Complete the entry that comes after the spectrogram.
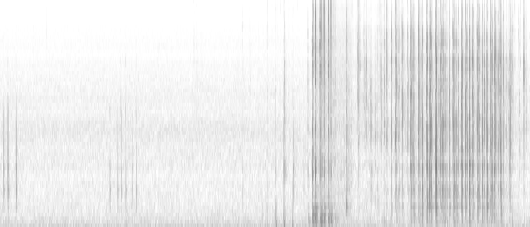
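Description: Long nails tap the purple pump head and the body of a small white plastic face wash pump bottle. A few faint, sparse clicks come first, then from about six seconds in the tapping turns fast and dense. The taps are sharp, bright, plasticky clicks with almost no ring.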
